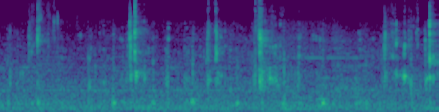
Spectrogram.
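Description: Close-up eating sounds: wet biting and chewing of whole braised octopus, its heads bitten open, with about half a dozen sharp, irregular mouth clicks.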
